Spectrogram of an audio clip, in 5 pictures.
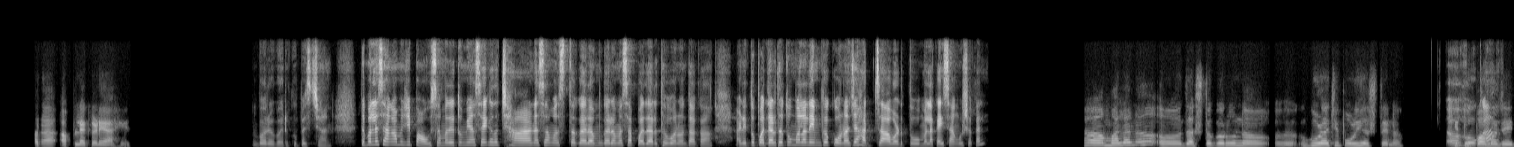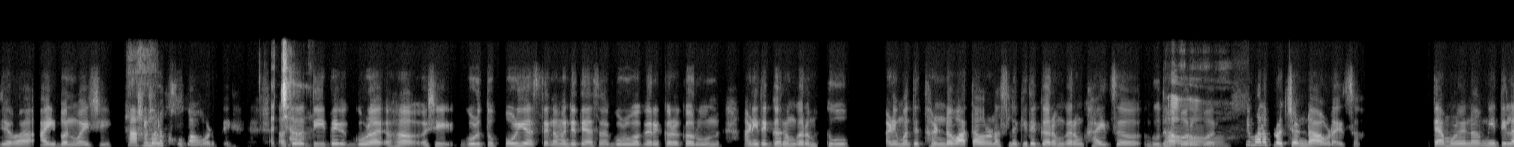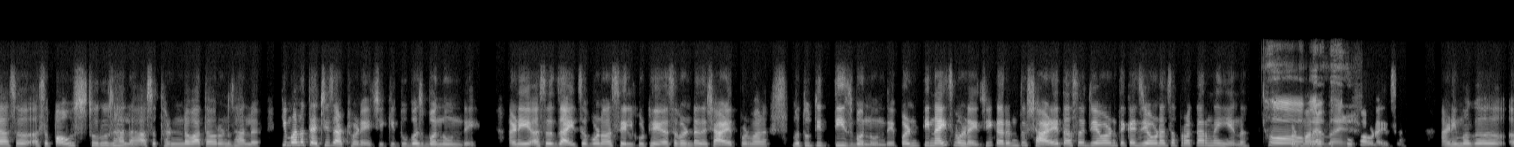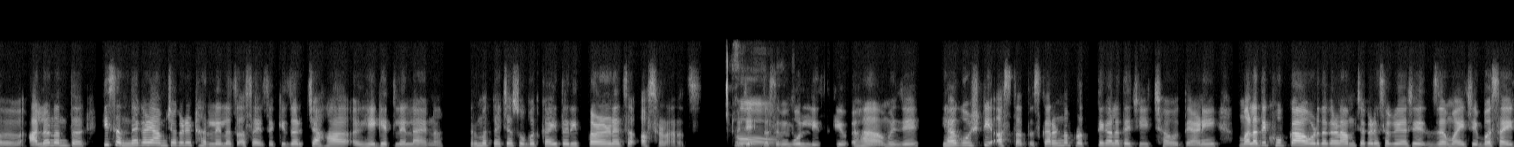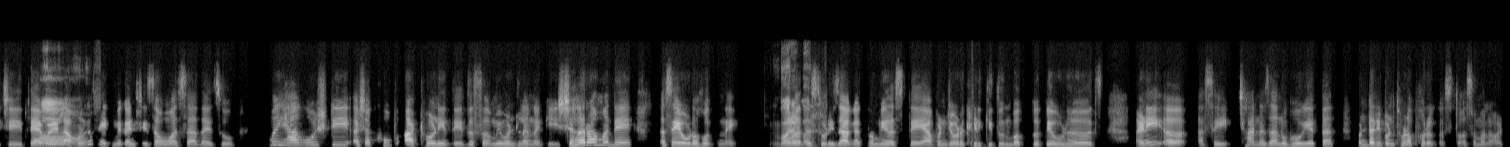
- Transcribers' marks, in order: unintelligible speech; tapping; other background noise
- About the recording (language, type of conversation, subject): Marathi, podcast, पाऊस सुरू झाला की तुला कोणती आठवण येते?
